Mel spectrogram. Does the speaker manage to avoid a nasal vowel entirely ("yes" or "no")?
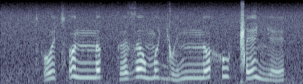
yes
